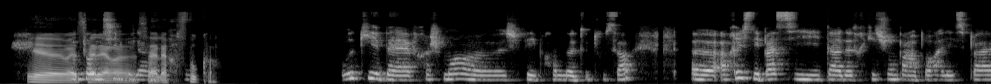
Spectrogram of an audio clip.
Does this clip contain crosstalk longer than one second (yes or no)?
yes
